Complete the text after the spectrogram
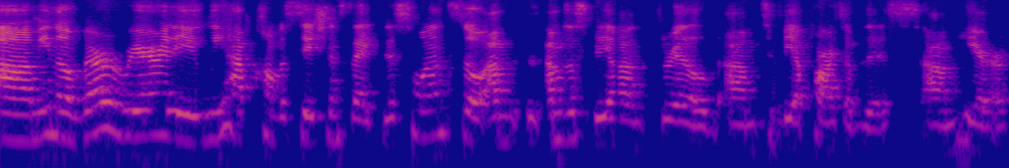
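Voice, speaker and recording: Speaking at a fairly quick pace, a woman of medium pitch uses lively intonation in a strong Jamaican accent. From Jamaica, Kingston. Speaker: novelist. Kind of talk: panel discussion. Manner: casual, many fillers.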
